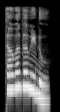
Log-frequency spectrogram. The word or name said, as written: ತವಗವಿಡು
